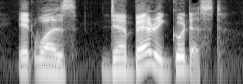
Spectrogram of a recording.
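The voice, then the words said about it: Put-on accent. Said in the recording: “my accent”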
